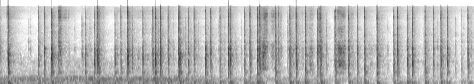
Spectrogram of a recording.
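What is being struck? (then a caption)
Plastic game controller. Fingertips tap rapidly on the hollow body and buttons of a white plastic Xbox controller lying on a desk. The result is a dense stream of quick, dry plastic clicks and taps with a bright, clicky midrange and almost no ring.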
